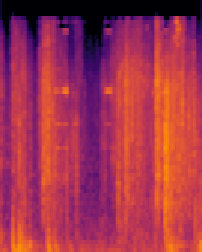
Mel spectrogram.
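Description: Hands clatter up a wooden ladder.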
